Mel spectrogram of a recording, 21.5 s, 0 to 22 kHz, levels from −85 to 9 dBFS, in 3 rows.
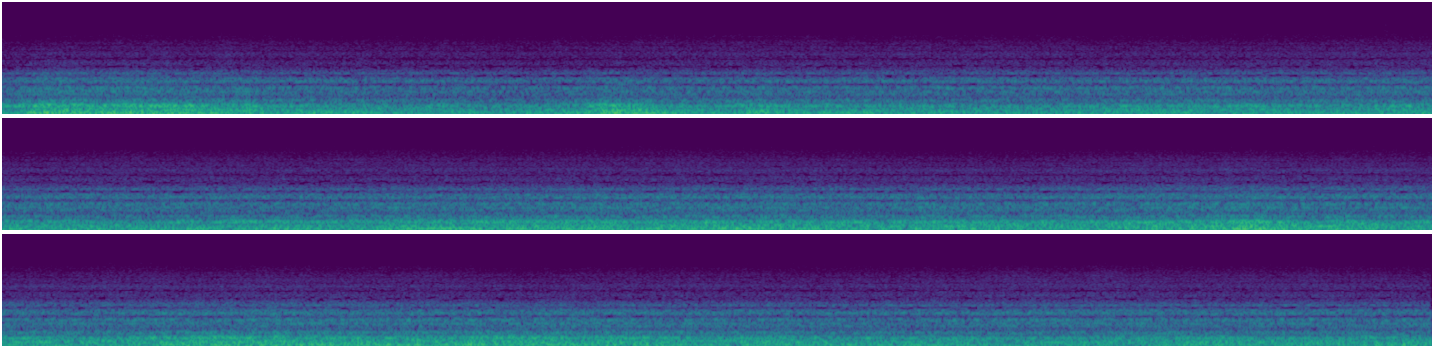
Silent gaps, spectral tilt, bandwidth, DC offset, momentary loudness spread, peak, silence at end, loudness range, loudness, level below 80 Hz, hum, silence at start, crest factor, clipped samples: none; -10 dB/octave; 6.8 kHz; under 0.1%; 8 LU; -12 dBFS; 0 s; 5 LU; -30 LUFS; -32 dBFS; none; 0 s; 16 dB; under 0.1%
